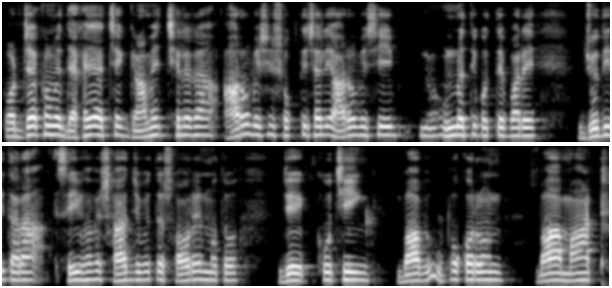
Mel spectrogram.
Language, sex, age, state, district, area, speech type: Bengali, male, 45-60, West Bengal, Howrah, urban, spontaneous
